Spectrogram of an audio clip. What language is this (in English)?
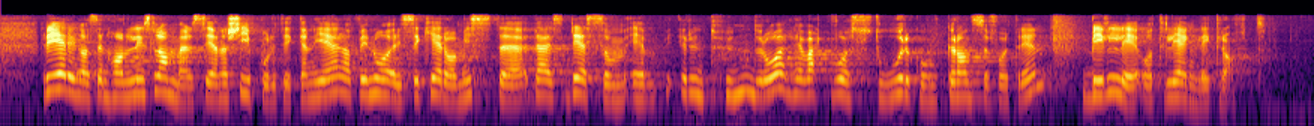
Norwegian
